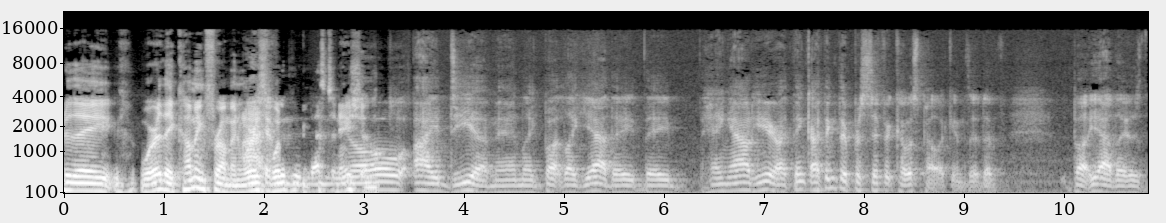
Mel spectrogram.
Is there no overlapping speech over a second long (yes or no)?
no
